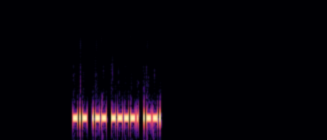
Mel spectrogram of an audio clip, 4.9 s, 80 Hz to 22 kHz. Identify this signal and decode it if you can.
Morse code, heard as a keyed tone, about 48 wpm, 700 Hz. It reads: KW9P
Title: USA Call Signs - 4 Characters - Repeated 3x - 50wpm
